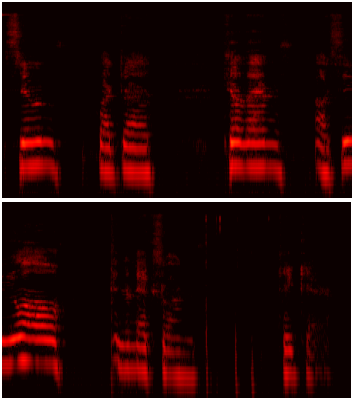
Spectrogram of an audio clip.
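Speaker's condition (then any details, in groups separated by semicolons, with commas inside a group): Mobius syndrome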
